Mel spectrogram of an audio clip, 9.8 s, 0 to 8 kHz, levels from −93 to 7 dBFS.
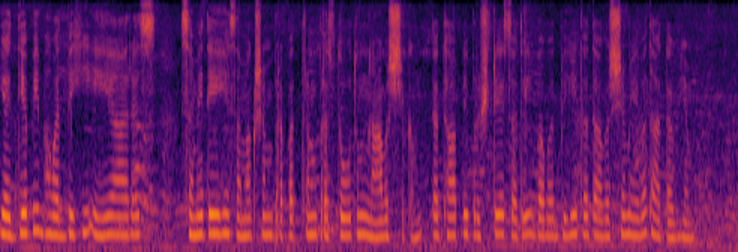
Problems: constant background noise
